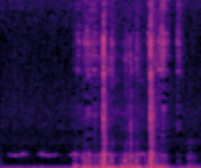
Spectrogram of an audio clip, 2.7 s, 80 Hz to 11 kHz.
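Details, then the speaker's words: Sound-field hearing test at an ENT clinic for a 1-year-old with chronic ear infections lasting about half his life, found to hear at 35 decibels. Soft repeating warble tones, then louder chirping bird-like test sounds. "yeah you get an awfully serious look on your face when you hear my sounds"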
